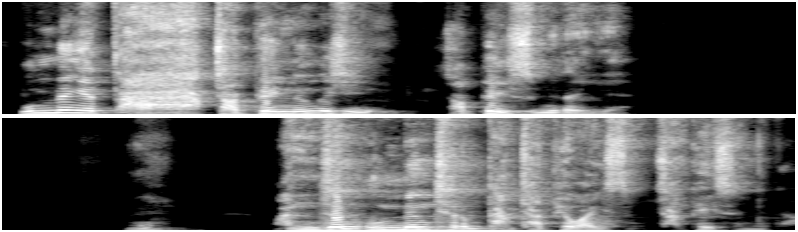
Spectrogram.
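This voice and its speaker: Animated preaching pastor, warm mellow voice. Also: male voice, on the high side. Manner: lively preaching with rhetorical questions and acted quotes. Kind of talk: sermon.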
